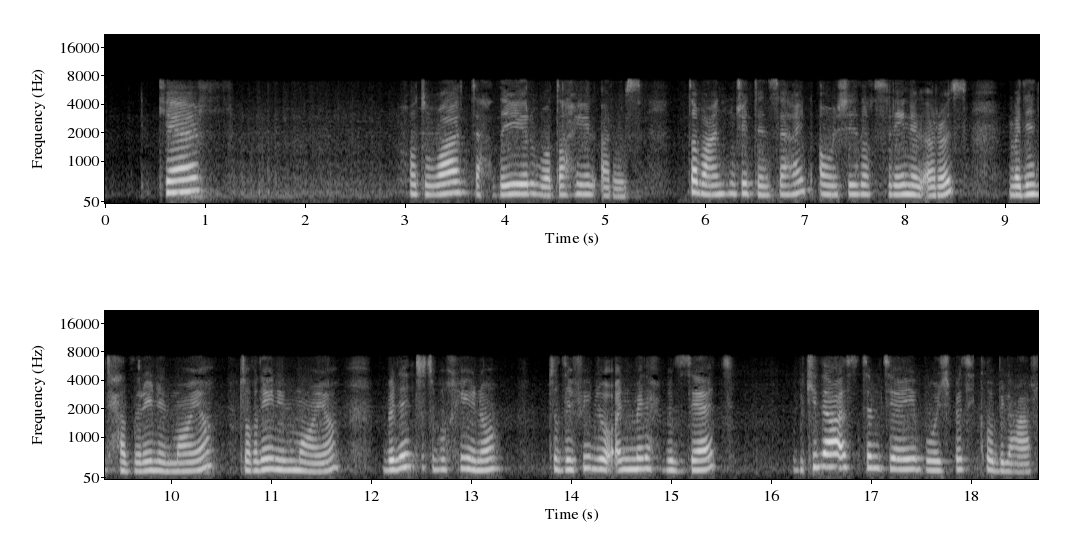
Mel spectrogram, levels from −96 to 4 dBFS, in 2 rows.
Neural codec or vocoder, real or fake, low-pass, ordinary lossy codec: none; real; 7.2 kHz; none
